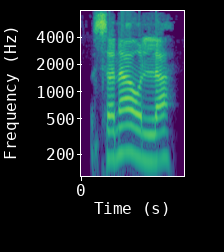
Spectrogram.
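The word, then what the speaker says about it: Sanaullah: So with regards to his name, then the Shaykh's name was ThanāʻAllāh, or Sanāʻullah, like they say in Urdu. Sanāʻullah bin Khidarjo al-Kashmiri. So the Shaykh's name was Sanāʻullah, like they say in Urdu, and I will pronounce it in Urdu, Sanāʻullah.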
